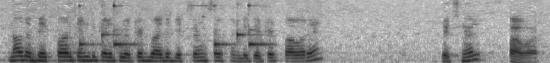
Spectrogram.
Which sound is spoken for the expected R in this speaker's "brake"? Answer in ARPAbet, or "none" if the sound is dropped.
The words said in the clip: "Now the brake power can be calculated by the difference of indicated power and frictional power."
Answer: none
